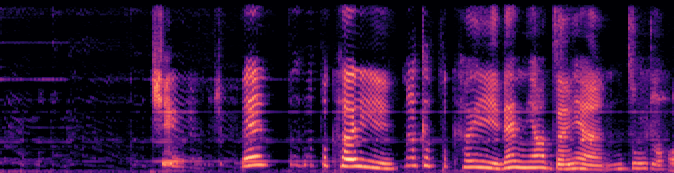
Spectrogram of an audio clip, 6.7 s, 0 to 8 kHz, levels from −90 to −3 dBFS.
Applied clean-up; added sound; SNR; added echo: neural mask model DeepFilterNet 3.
